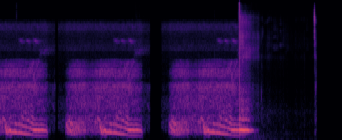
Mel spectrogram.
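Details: Low-pitched snoring, rumbling breath sounds with continuous musical tones across repeated breaths, auscultated over the middle lung zone; rhonchi.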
